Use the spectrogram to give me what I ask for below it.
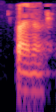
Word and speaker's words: Steiner: Steiner. S-T-E-I-N-E-R. – Got it. Steiner. And first name, do you spell that S-A-N-D-R-O? – Correct.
